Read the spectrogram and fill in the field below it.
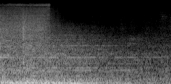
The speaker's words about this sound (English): freight train leaves the city's central station packed with cargo.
